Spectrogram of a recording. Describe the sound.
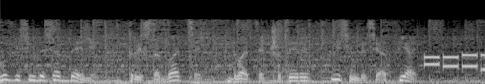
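Telephone keypad dialing tones ring out as a quick run of short, clear electronic beeps near the end, following a voice speaking steadily over the line.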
